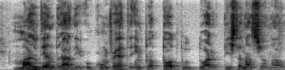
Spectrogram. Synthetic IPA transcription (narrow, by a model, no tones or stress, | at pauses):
maɾjʊd̪ɪɐ̃nd̪ɾad̪ɪʔʊkõvɛɾt̪ɪḛ̃pɾɔt̪ɔt̪i̥pʊ̰d̪ʊaɾt̪iʃt̪ɐnasionaw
